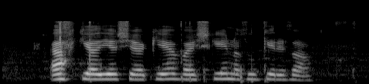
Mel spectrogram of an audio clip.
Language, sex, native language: Icelandic, other, Icelandic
